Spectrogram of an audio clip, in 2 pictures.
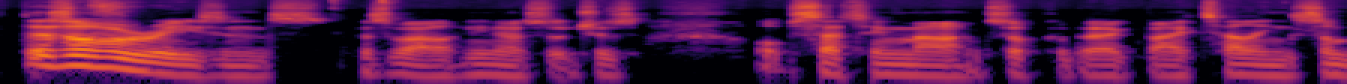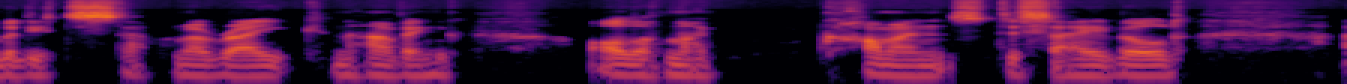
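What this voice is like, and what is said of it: Northern English accent. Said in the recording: “somebody with my accent, which is important because I live in the north of England”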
